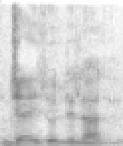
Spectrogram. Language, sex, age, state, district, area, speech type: Sindhi, male, 18-30, Gujarat, Surat, urban, spontaneous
